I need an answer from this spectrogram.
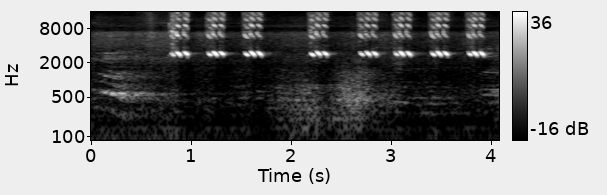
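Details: High, shrill cricket chirps begin after a quiet first second, short pulsed bursts repeated about twice a second with a small gap, over a low murmur of background noise.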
